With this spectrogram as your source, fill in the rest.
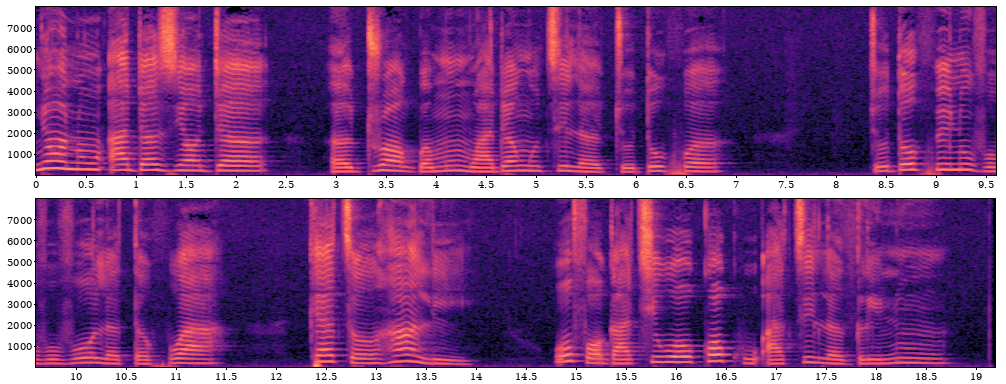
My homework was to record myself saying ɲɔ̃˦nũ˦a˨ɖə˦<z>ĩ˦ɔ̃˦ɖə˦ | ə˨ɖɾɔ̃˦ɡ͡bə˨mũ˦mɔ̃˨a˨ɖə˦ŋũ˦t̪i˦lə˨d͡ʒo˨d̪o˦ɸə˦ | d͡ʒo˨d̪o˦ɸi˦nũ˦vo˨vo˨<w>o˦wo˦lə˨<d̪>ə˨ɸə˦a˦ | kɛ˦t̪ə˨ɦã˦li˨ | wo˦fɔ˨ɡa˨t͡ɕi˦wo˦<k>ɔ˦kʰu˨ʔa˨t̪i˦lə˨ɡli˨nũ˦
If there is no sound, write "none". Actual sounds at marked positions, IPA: z, v, t̪, k

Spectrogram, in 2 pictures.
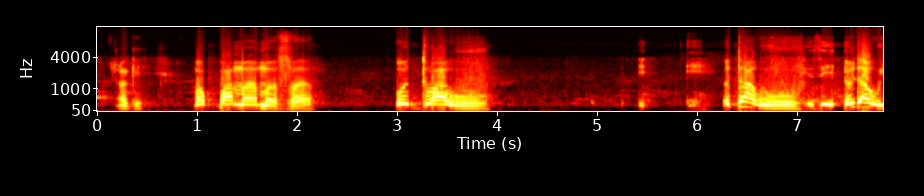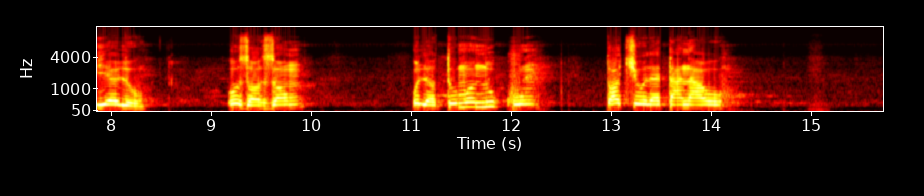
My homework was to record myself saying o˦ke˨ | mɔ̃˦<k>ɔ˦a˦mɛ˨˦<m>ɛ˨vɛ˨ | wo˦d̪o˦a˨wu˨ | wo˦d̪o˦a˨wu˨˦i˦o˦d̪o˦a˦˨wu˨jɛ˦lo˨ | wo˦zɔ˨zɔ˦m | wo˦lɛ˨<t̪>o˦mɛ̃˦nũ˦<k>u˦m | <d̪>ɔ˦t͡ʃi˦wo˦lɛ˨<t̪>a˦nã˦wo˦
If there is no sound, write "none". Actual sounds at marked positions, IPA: k͡p, m, t̪, k, t̪, t̪

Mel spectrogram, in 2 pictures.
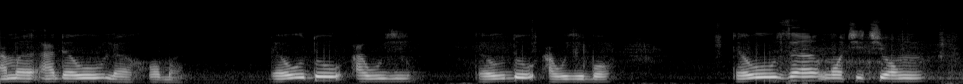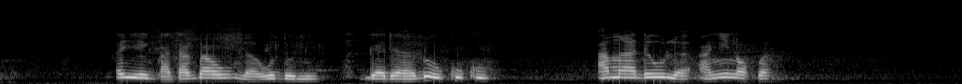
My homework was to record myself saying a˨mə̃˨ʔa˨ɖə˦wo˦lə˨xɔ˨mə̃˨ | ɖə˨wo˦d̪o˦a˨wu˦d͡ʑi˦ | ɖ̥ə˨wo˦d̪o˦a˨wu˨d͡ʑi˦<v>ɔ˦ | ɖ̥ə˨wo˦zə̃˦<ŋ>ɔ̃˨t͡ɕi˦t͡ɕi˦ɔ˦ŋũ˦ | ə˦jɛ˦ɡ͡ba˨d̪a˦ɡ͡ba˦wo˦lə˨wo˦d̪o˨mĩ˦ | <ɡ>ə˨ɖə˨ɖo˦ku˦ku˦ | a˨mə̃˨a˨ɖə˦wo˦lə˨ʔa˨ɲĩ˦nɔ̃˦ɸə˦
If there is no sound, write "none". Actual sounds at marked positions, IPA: b, ŋ, ɡ

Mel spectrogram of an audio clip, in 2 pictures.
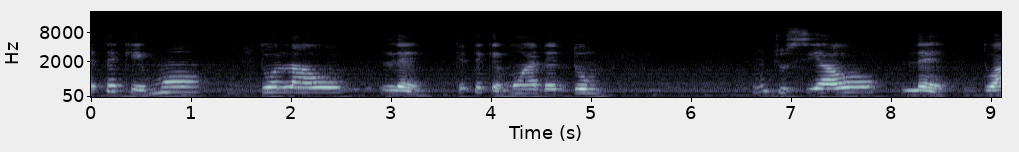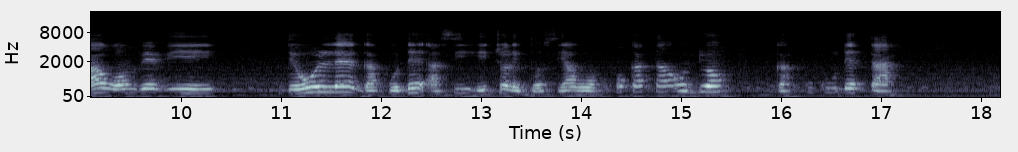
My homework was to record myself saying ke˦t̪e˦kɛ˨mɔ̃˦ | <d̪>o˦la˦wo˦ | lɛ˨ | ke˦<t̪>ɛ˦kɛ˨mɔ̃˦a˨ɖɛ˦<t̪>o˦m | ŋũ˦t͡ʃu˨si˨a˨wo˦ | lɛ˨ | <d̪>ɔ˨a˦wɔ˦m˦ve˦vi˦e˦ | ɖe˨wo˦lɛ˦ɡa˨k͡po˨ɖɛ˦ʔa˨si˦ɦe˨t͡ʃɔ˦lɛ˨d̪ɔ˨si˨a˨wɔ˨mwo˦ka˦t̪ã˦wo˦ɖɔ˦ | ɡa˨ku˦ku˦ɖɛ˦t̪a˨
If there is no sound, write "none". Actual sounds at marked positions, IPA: d̪, t̪, d̪, d̪

